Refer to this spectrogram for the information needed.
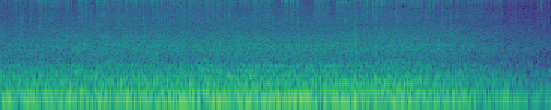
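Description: A steady, dense roar of road traffic around a windbreak on a busy round square in St. Pölten, with a patter of dripping water on top and a brief sharp click near the end; no one speaks.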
